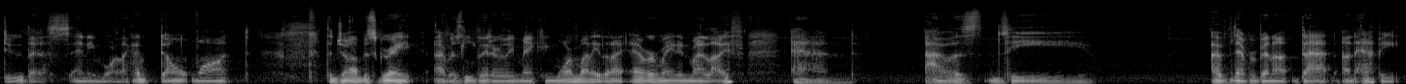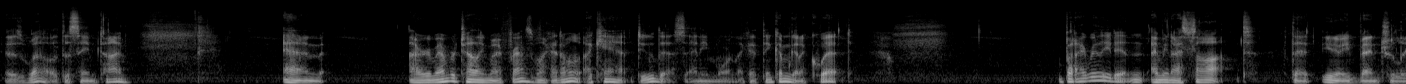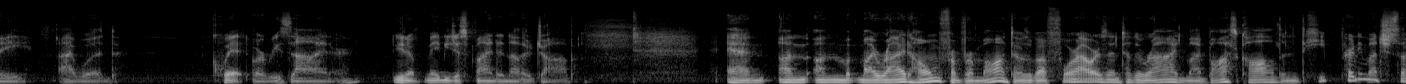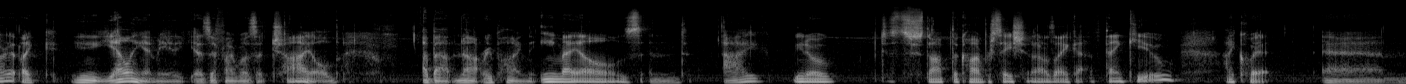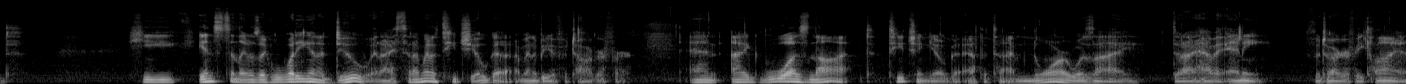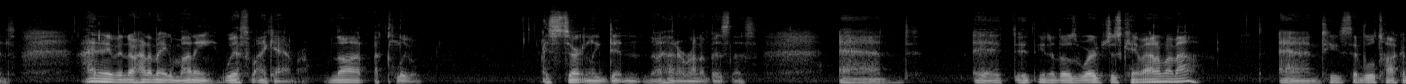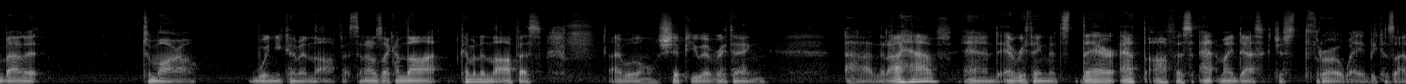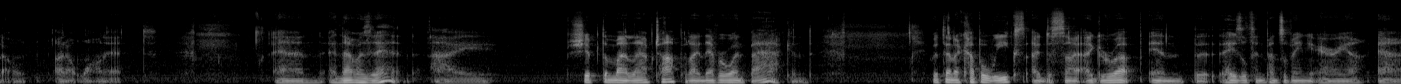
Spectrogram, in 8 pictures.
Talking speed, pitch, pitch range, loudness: 165 wpm, 85 Hz, 70-100 Hz, -31 LUFS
